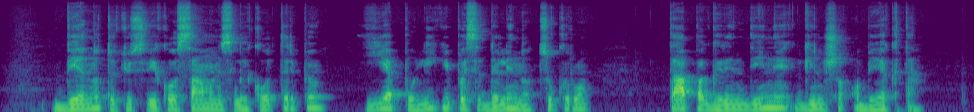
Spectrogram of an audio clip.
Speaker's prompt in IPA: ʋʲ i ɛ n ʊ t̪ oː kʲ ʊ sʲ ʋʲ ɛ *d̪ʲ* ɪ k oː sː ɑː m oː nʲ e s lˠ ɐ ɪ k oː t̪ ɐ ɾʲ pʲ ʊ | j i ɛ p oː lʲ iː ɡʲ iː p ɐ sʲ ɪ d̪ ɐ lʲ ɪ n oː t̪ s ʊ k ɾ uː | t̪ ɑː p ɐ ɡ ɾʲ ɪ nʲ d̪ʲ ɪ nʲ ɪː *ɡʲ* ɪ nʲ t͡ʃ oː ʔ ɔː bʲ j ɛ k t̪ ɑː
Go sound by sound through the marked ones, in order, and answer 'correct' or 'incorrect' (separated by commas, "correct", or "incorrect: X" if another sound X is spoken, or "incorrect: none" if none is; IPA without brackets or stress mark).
incorrect: none, correct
